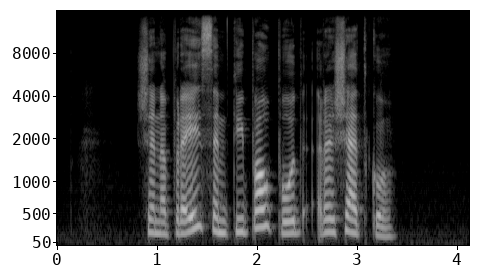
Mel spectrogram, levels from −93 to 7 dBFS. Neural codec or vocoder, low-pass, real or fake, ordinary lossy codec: vocoder, 44.1 kHz, 128 mel bands every 512 samples, BigVGAN v2; 14.4 kHz; fake; none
